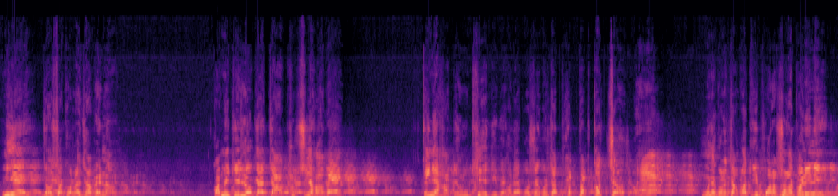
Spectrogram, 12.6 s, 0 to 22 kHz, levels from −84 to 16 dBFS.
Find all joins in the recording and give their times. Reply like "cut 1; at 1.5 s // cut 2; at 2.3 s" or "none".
cut 1; at 7.7 s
